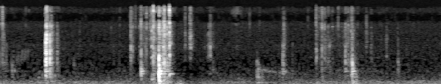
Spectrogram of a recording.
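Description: A utility blade scrapes around the rim of a solid round green soap, held in hand, with a crumbly yellow-green outer layer, as cut pieces lie nearby. Soft, dry scraping and crumbly crunching come in irregular, uneven strokes, with a few louder bright scratches standing out against a quiet background.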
